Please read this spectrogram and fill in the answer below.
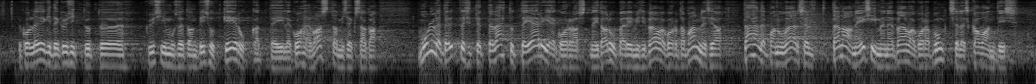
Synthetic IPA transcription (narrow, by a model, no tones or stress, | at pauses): ko̞lːe̞ːɡid̪̥e̞kysit̪ˑːud̪̥kysʲimuse̞d̪̥o̞npisut̪ke̞ːɾukˑːɑd̪̥t̪e̞jle̞ko̞ɦe̞vɑst̪ɑmise̞ksɑɡ̥ɑ | mulːe̞t̪e̞yt̪ˑle̞sit̪ːeːt̪ːe̞læht̪ut̪ːe̞jæɾje̞ko̞rːɑst̪ne̞jd̪ɑɾupæɾimisipæevɑko̞rd̪̥ɑpɑnːe̞sjɑt̪æɦe̞le̞pɑnuvæːrse̞lt̪ːænɑneesʲime̞ne̞pæevɑko̞ɾːɑpuŋk̚t̪se̞lːe̞skɑvɑnd̪̥is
